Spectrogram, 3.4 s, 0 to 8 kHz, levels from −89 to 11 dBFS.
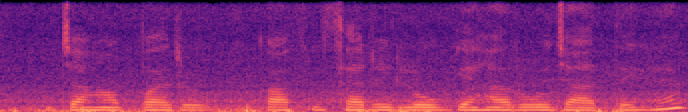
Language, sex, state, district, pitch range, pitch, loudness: Hindi, female, Chhattisgarh, Raipur, 175-185 Hz, 185 Hz, -15 LUFS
